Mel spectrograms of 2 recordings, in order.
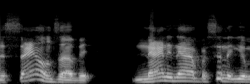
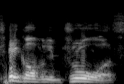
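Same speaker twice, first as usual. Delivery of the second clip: put-on, mock New York accent; 5 semitones higher than usual. Retelling what a woman told a boy, imitating a new york accent. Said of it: "she got that New York accent".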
